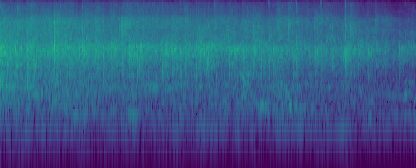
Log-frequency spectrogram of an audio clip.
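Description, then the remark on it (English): A group claps and cheers steadily for about four seconds to cheer on a team during a game, a dense, continuous wash of applause with scattered shouts, holding level before easing slightly at the end. “Cheer them on. Let's cheer them on.”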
